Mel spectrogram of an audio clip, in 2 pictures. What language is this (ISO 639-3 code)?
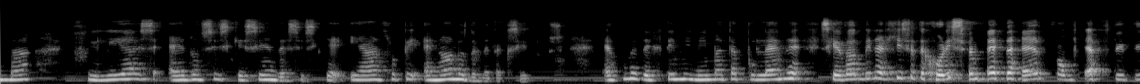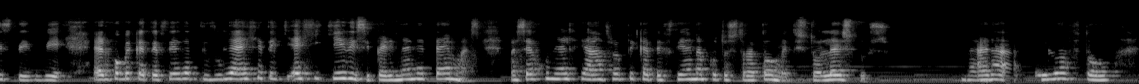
ell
